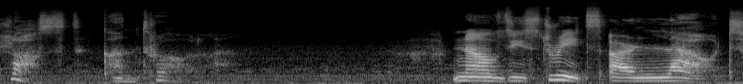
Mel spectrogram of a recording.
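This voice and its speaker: A woman playing a contemptuous, commanding prison warden in a slow, deliberate, menacing ASMR-style roleplay monologue. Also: low-pitched, slight background noise. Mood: hushed menace. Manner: slow, deliberate, menacing, often dropping to a whisper.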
